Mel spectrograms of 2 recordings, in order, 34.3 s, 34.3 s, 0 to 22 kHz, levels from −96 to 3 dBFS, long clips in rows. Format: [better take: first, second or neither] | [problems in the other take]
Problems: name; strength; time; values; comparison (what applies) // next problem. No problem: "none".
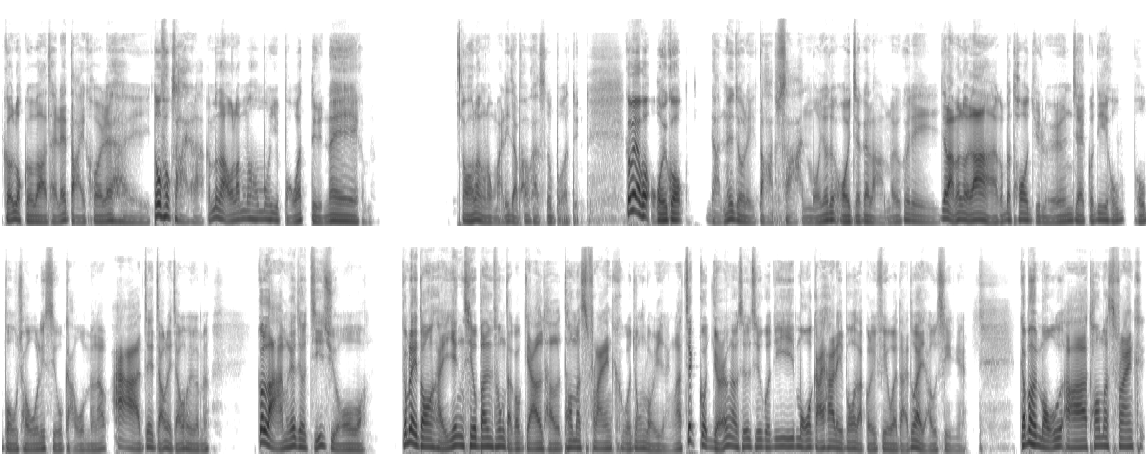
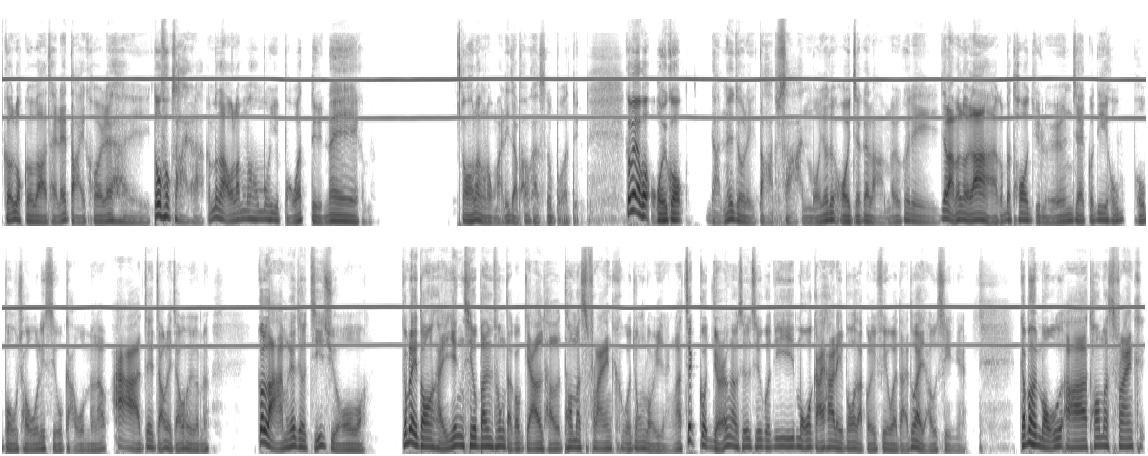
first | high-pitched whine; loud; throughout; 5.5 kHz, 7 dB below the speech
